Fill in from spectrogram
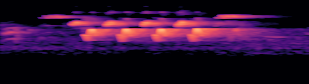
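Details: A common nightingale repeats one bright, ringing note four times at a steady pace, framed by a high thin whistle before and after.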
